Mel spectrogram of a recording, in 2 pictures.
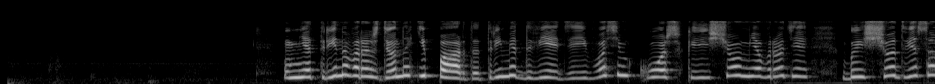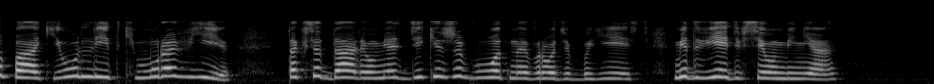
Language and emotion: Russian, positive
